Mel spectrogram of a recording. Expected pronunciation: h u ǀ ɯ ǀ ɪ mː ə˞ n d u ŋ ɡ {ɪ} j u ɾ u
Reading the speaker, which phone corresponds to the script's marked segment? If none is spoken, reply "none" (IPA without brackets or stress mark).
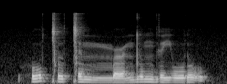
ɪ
